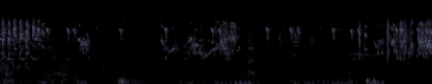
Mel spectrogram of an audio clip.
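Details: Colourful pet budgerigars chirping while eating; busy, overlapping high chattering chirps and warbles in irregular bursts, with soft low knocks and rustles beneath.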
